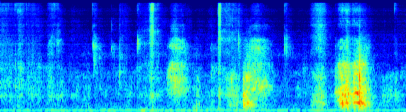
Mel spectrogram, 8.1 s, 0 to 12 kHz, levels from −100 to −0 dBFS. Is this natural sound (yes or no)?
no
